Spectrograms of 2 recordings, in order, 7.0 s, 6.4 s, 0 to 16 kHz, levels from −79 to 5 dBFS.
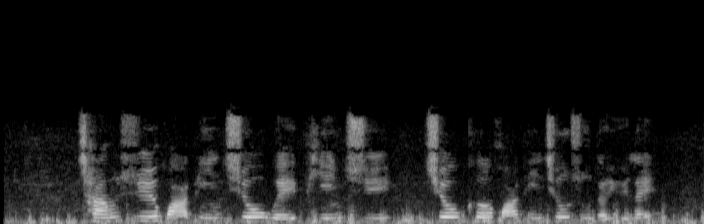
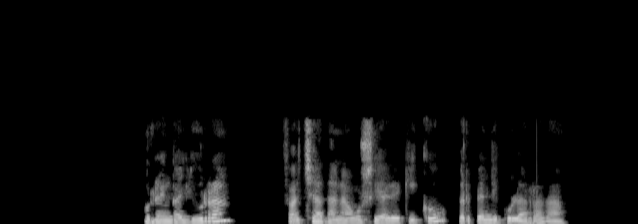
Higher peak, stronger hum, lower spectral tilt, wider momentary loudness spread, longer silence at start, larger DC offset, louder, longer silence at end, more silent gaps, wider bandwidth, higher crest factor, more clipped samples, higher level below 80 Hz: about the same, -2 dBFS vs -4 dBFS; neither; second, -3.5 dB/octave vs -6 dB/octave; first, 13 LU vs 8 LU; second, 0.05 s vs 1.45 s; neither; about the same, -20 LUFS vs -19 LUFS; second, 0 s vs 0.75 s; second, none vs 2.36-2.82 s, 4.50-4.59 s; about the same, 8.2 kHz vs 7.8 kHz; about the same, 18 dB vs 16 dB; neither; first, -50 dBFS vs -64 dBFS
